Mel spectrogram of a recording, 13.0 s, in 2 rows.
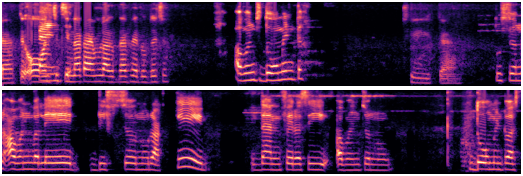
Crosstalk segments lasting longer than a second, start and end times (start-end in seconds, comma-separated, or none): none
